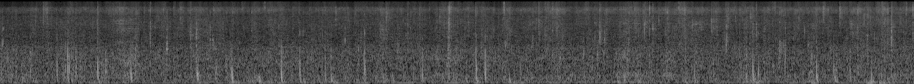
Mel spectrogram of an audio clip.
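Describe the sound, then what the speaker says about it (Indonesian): Rain falls on the forested slopes of Gunung Salak in a dense, even patter, with close individual drops ticking sharply on surfaces throughout. "Wih, hujannya."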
